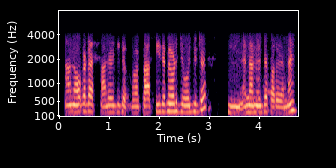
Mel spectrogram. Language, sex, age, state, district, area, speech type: Malayalam, female, 45-60, Kerala, Pathanamthitta, rural, conversation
